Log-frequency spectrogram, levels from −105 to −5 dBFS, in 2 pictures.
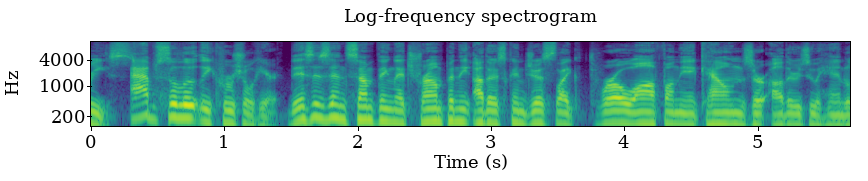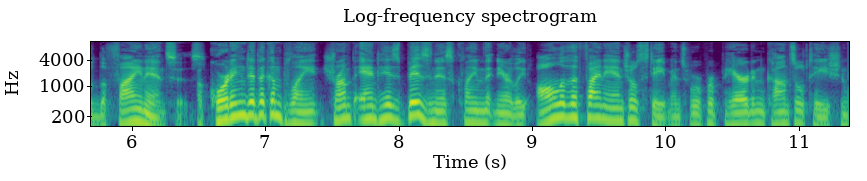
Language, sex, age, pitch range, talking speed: English, male, 30-49, 125-175 Hz, 235 wpm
